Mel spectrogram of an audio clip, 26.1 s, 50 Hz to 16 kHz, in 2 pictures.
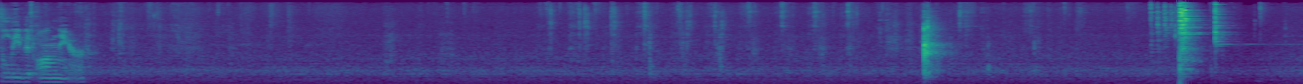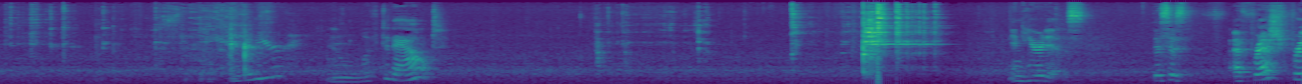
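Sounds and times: knife cutting tart crust: 5.4s - 10.5s.

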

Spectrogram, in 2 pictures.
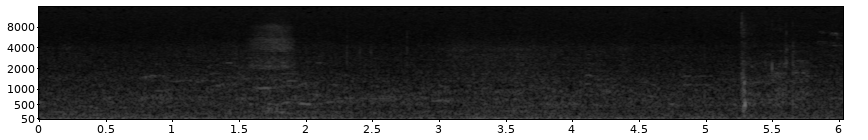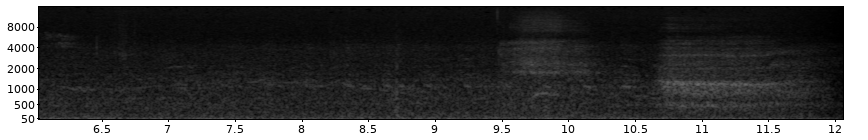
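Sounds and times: man breathing out heavily: 9.5s - 12.0s.

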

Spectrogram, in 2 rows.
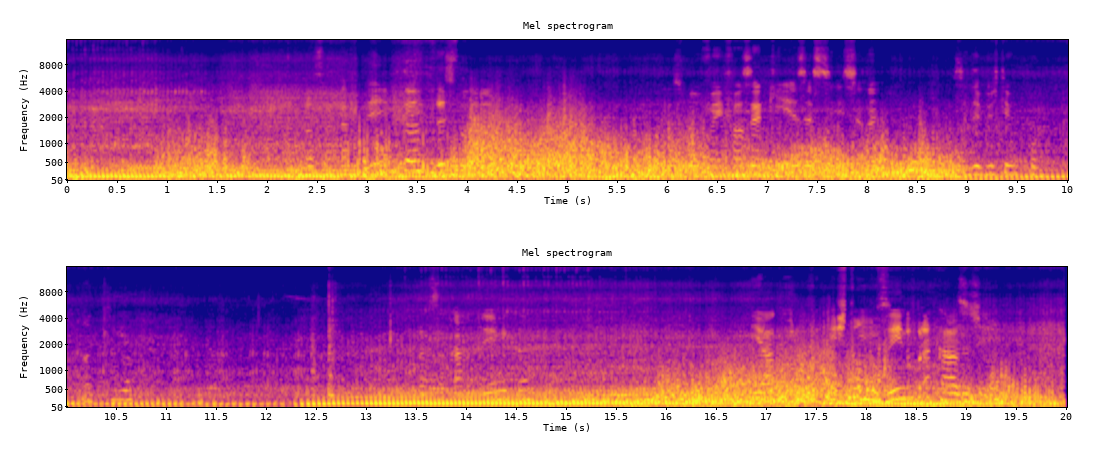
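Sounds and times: motorcycle engine running: 0.0s - 20.0s.

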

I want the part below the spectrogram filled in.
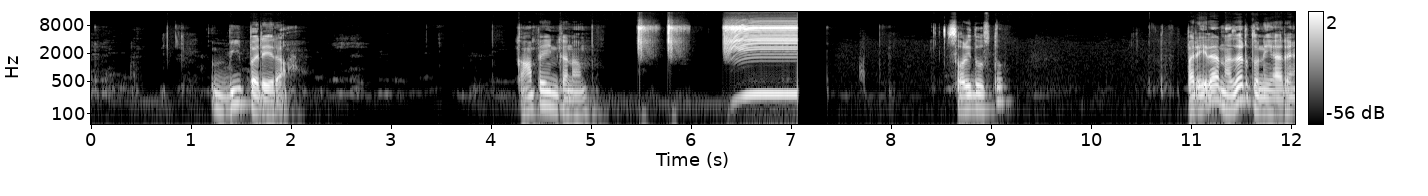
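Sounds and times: phone vibration buzzing: 5.5s - 7.1s.

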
